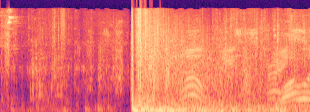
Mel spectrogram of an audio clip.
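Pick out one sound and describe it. A loud explosion booms close by.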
